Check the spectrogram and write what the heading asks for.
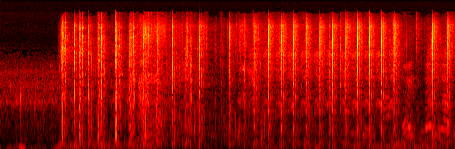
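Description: A rapid, irregular run of sharp airsoft gun shots, several a second, starting about a second in, with a voice briefly heard near the end.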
